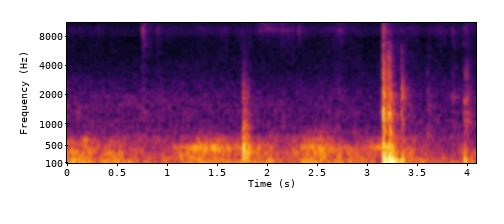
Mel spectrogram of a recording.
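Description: Quiet handling of rolled sugar paste on a cutting mat, with a light click a little before two seconds and one sharper knock about three seconds in, as a plastic rolling pin is set down on the mat.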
